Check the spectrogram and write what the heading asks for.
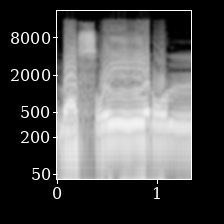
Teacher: tanwinnya dirubah suara nunnya awalnya kan basirun dengan nun sukun bunyinya nah sekarang diganti dengan huruf mim jadi basirum sambil ditahan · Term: iqlab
